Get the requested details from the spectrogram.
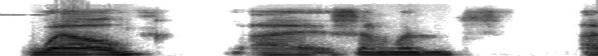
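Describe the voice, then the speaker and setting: A somewhat breathy male voice at medium pitch with an American accent. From New York City (Far Rockaway, Queens). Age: 90s. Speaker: violinist. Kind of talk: interview.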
